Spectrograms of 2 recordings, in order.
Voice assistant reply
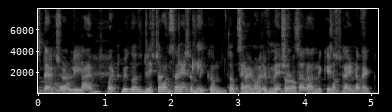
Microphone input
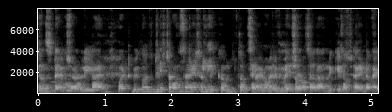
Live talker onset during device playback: none

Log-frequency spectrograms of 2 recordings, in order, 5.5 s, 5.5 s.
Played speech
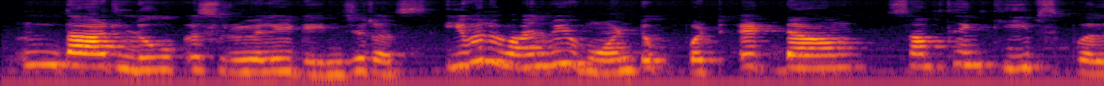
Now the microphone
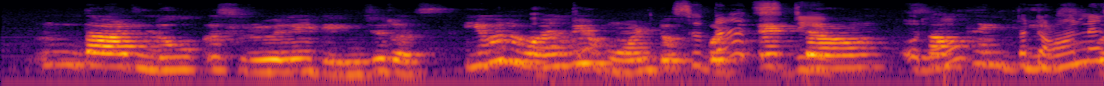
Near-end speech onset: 2.7 s

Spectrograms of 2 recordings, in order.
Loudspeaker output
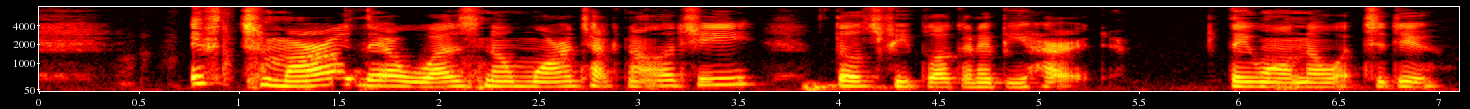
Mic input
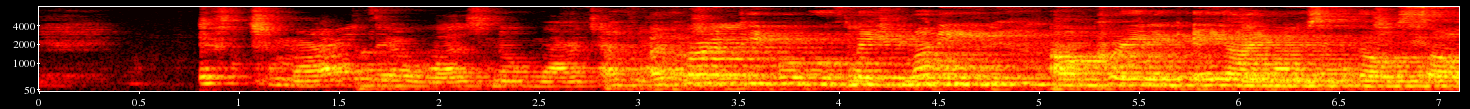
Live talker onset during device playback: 1.6 s

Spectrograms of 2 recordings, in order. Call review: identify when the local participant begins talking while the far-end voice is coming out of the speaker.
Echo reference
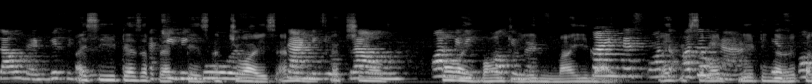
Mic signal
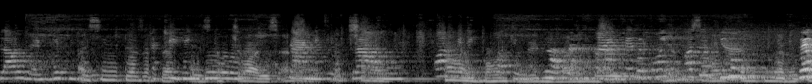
5.4 s

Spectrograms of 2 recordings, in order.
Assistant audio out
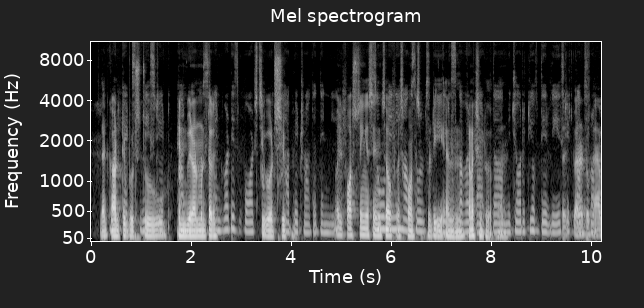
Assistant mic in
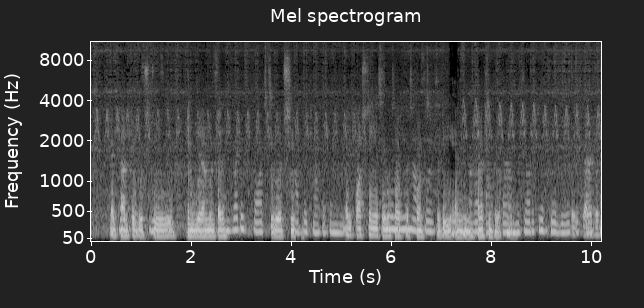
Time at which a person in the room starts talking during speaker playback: none

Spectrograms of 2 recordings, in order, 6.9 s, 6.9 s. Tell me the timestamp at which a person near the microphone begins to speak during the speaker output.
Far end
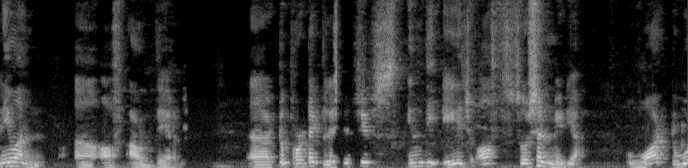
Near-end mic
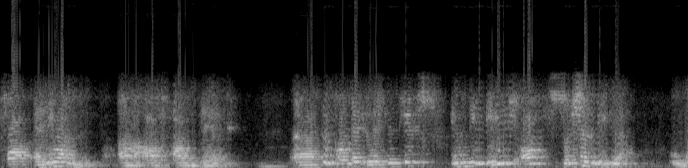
none

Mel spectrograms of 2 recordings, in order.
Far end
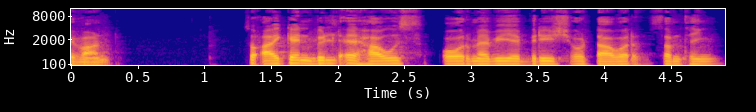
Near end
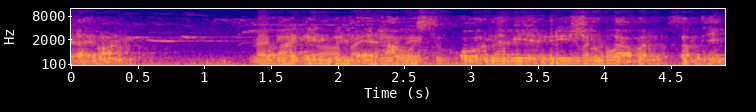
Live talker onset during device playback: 1.3 s

